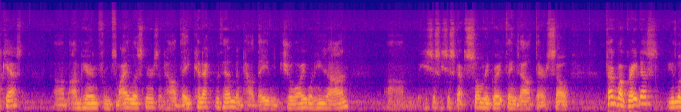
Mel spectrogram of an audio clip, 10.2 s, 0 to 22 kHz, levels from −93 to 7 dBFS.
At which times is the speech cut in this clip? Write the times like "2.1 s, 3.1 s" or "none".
1.7 s, 6.6 s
